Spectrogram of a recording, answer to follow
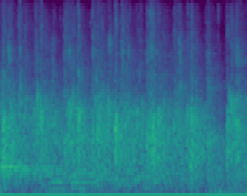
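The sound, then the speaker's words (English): A studio audience on the game show Name That Sauce applauds steadily as an audience member is called up to join the host, a dense wash of many hands clapping at an even level throughout, with faint voices mixed into the noise. “Give Stephen a round of applause.”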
